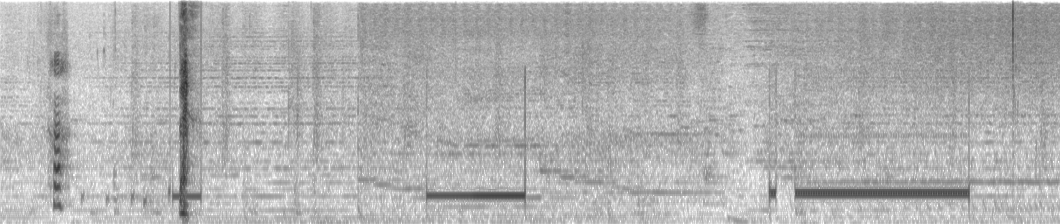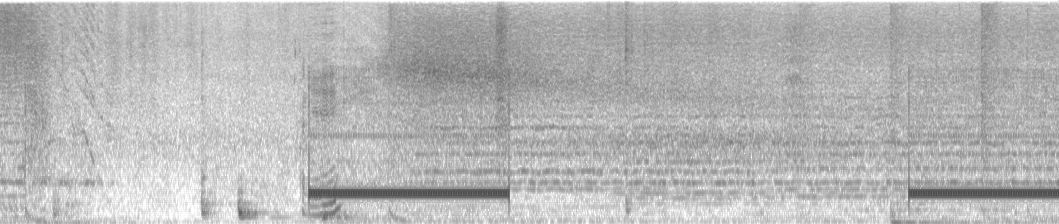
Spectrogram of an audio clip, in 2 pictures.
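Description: Ringback tones on a telephone call placed to a contestant in a prize draw: several steady, mid-pitched beeps of about two seconds each, separated by longer pauses and heard over a busy background.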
